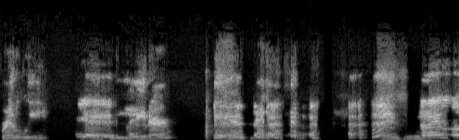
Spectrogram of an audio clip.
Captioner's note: laughs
